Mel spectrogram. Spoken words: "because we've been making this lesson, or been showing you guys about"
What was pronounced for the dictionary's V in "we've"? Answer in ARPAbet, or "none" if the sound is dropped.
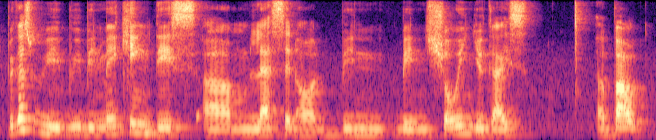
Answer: W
